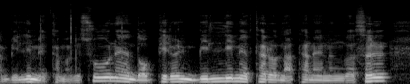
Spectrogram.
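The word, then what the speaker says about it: millimeter of mercury: 그래서 밀리메타 머큐리가 정확한 발음입니다. 밀리메타 머큐리.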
